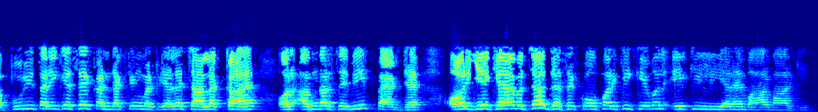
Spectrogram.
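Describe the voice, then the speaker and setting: A man teaching physics in a virtual classroom lecture, repeating phrases slowly and often addressing the students as children, mixing English terms into his explanations. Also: high voice. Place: studio classroom. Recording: tinny phone-like sound.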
